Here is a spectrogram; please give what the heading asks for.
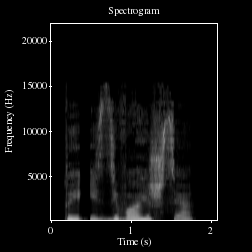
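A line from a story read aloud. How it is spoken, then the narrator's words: Growled. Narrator (Russian): прорычал Тим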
